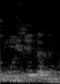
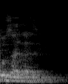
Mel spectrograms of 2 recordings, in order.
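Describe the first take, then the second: First: The first name ends with an 'ee' vowel. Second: The first name ends with an 'ah' vowel. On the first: This is the Persian or Urdu form with izafa. "Urdu Farsi बोलेंगे तो मूसी काजिम बोलेंगे" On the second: This is the Arabic form. "अरबी मूसा काजिम"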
